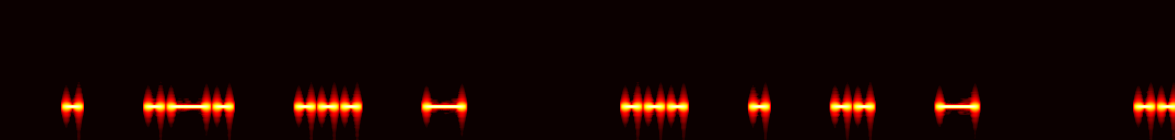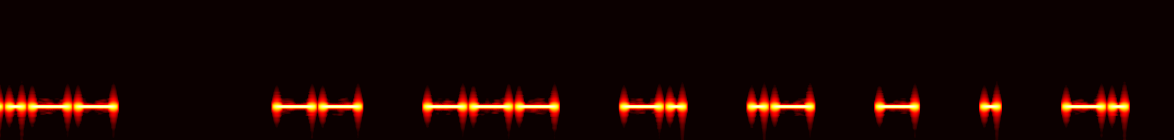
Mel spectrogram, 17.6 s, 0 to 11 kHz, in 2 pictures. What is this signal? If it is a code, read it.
Morse code, heard as a keyed tone, about 14 wpm, spaced as for 10 wpm, 680 Hz. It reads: ERST SEIT 3 MONATEN
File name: Morsekurs / Witze / Witz 25. Mai 2021, 50 F70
